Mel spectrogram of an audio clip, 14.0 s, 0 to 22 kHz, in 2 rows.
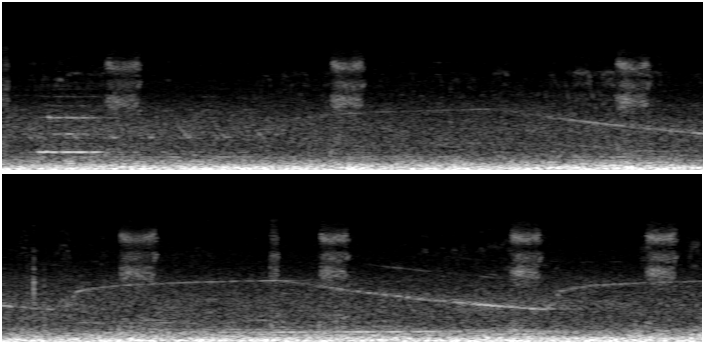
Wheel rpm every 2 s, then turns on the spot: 0, 0, 0, 0, 0, 0, 0.
none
